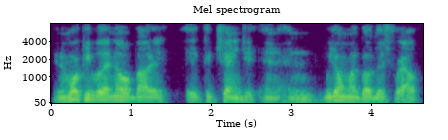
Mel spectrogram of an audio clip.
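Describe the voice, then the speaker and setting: A man calling in to a podcast, talking in a halting, rambling way with many fillers, over a phone line that keeps cutting out. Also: on the low side, mellow. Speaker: podcast guest on a phone call. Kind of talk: casual rambling account.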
